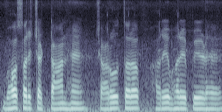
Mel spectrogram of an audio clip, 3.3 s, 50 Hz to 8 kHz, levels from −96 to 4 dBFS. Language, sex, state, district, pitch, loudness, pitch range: Hindi, male, Chhattisgarh, Raipur, 150 Hz, -15 LUFS, 145-155 Hz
